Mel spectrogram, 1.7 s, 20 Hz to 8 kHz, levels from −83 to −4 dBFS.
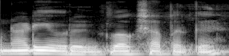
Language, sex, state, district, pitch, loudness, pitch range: Tamil, male, Tamil Nadu, Nilgiris, 105 Hz, -14 LUFS, 95-115 Hz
